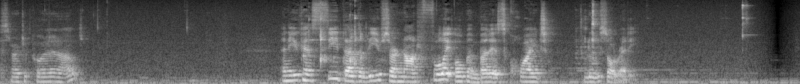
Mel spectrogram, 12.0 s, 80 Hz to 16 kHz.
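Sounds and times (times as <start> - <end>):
steady low hum: 0.0 - 12.0
porcelain lid clinking: 4.7 - 5.6.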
